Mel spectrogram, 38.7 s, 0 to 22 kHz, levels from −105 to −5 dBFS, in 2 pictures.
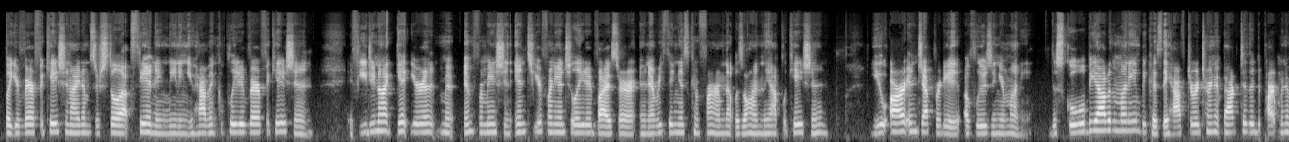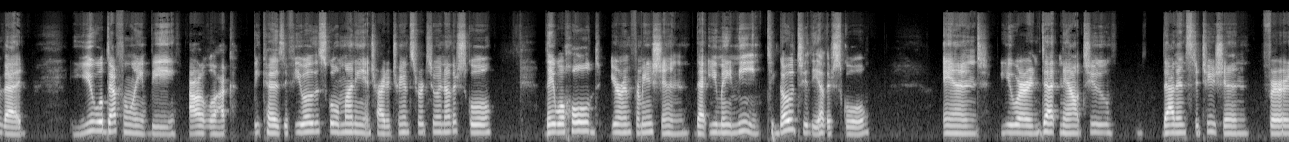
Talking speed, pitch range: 165 wpm, 175-200 Hz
